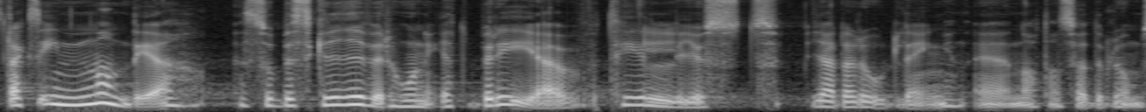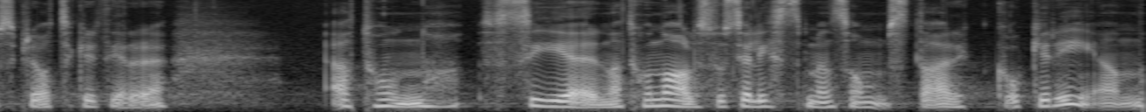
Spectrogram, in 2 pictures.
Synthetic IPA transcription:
st̪ɾaksɪnːand̪ɛ̰sɔbɛskɾiːvəɾɦʊnɛt̪bɾḛːvt̪ʰɪljɵst̪jæːɖaɾuːd̪lɪ̰ŋnɔ̰t̪hansœːd̪əblʊ̰mspʰɾɪvɑ̰ːt̪sɛkɾɛt̪ʰeːɾa̰ɾə̰ | a̰t̪hʊnseːɾnat̪ɧʊnɑːlsʊsɪalɪsmənsɔmst̪a̰ɾkʰɔkɾḛːn

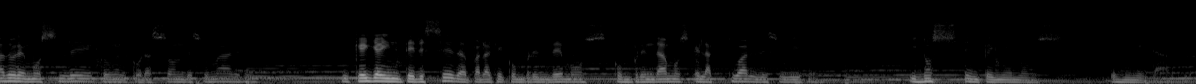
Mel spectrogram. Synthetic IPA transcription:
aðo̞ɾemosleko̞ŋe̞lko̞ɾaso̞nd̪e̞sumaðɾe | ikeeʎaint̪e̞ɾse̞ðapaɾakekompɾend̪emos | ko̞mpɾe̞nd̪amo̞se̞lak̚t̪wald̪e̞suixo | ino̞se̞mpeɲemo̞s | e̞ŋimit̪a̰ɾlo

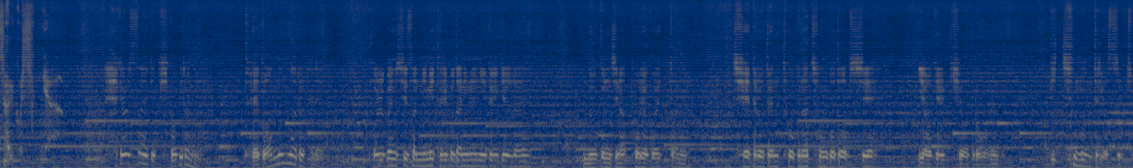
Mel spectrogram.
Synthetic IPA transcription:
t͡ɕʌɭɡʌɕʰi̥ma | he̞ɡjʌɭs͈aeɡepiɡʌɡiɾanjɯn | tʰwe̞doanːɯnmaɾɯɭpoɲapuɭɡɯnɕʰisʰʌɲːimitɯɾiɡodanimjʌnidɯɾiɡiɭːae | nuɡund͡ʑinakojʌboɦet̚t͈ʌne | t͡ɕe̞de̞ɾodwe̞ntoɡunat͡ɕʌŋɡodoʌp̚ɕ͈i | jʌɡiɾɯɭkiwʌduɾʌonɯn | mit͡ɕʰɯnmundɯɾiʌs͈ʌt͡ɕ͈o

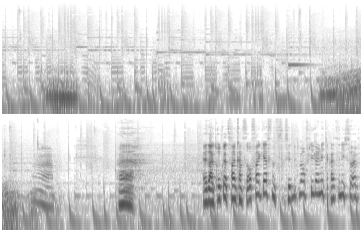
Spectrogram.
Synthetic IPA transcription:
a | aː | ʔɛzaːktʁʏkv̥ɛɐt͡sfaːʁnkʰanstd̥uaʊxfɛɐɡɛsn̩spʰasiɐtmɪtdeːmʔaʊfliːɡɐnɪçtd̥aːkanstd̥unɪçtz̥oːaɪnf

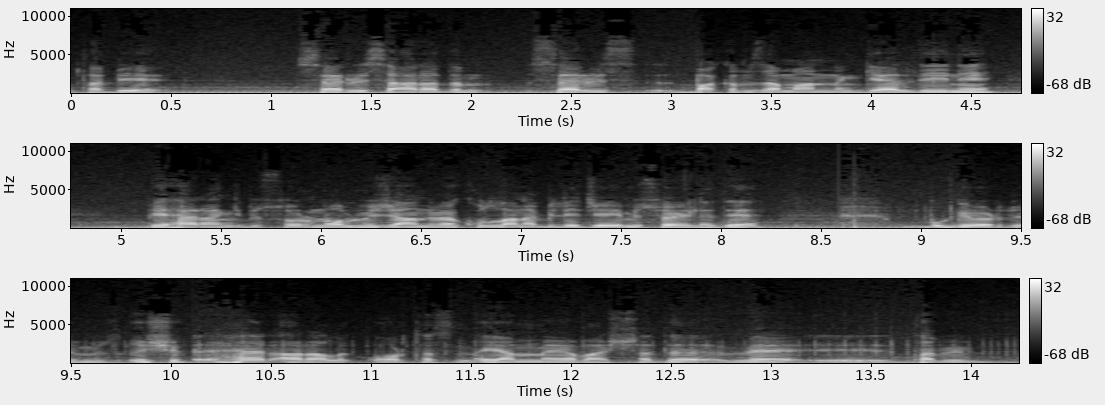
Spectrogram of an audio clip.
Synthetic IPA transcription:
t̪ʰabiː | sæɾvisiaɾad̪ɯm | sæɾvisbakʰɯmzamaːnɯnɯnɟælʲd̪iːnɪ | biɦæɾhaɲɟibiɾso̞ɾuno̞lˠmɯjd͡ʒaːnɯvɛkʰulˠːanabilʲe̞d͡ʒe̞jimisø̞jlʲe̞d̪ɪ | buɟø̞ɾd̪yːmyzɯʃɯkɦæɾaɾalˠɯko̞ɾt̪ʰasɯnd̪ajanmajabaʃlˠad̪ɯvɛt̪ʰabiː

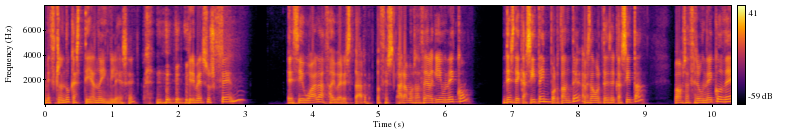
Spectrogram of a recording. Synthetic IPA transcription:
me̞θklãnd̪okast̪eʝanoiŋɡle̞se | pɾimeɾsuspen | e̞siɣwalafajβeɾest̪a̰ɾt̪ent̪o̞nθe̞saɾaβamo̞saθeɾakiune̞ko̞ | d̪e̞zðekasit̪aimpo̞ɾt̪ant̪e̞a̰ɾaest̪amo̞zðe̞zðekasit̪a | bamo̞saθe̞ɾune̞koðe̞

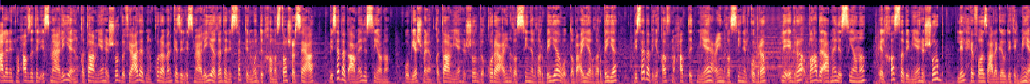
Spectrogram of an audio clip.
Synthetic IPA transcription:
ʔaʕlænæt̪mʊħɑːfɑzˤɑlʔɪsmaːʕilɪjːæʔɪnqɨt̪ˤɑːʕmɪjæːhɪʃːoɾbfiʕad̪æd̪mɪnqoɾˤɑmɑɾˤkæzælʔɪsmaːʕilɪjːæɣæd̪ænɪsːæb̚t̪lmʊd̪ːæxæmɑst̪ˤɑːʃɑɾˤsaːʕa | bɪsæbæbʔaʕmæːlɨsˤːɨjɑːnɑ | wɪbɪjæʃmælɪnqɨt̪ˤɑːʕmɪjæːɦɪʃːoɾˤbqoɾˤɑʕiːnɣɑsˤːiːnɪlɣɑɾˤbɪjːæwɪd̪ˤːɑbʕɪjːalɣɑɾˤbɪjːæ | bɪsæbæbʔiːqɑːfmɑħɑt̪ˤːɑmɪjæːhʕiːnɣɑsˤːiːnɪlkʊbɾˤɑ | lɪʔɪɡɾˤɑːʔbɑʕd̪ˤʔaʕmæːlɨsˤːɨjɑːnɑ | ʔɪlxɑːsˤːɑbɪmɪjæːɦɪʃːʊɾˤb | lɪlħefɑːzˤʕa̰læɡæwd̪ælmɪjæː

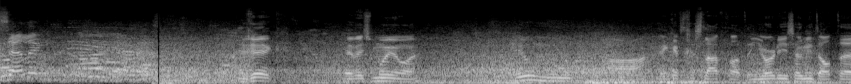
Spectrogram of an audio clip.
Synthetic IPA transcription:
zɛlək | rɪk | ɛʋesmujoŋə | ɦɪːlˠmujarɪkɦɛftχenslaːpχəɦɑtɛnjɔɹdiɪsowk̚nitɑlˠtə

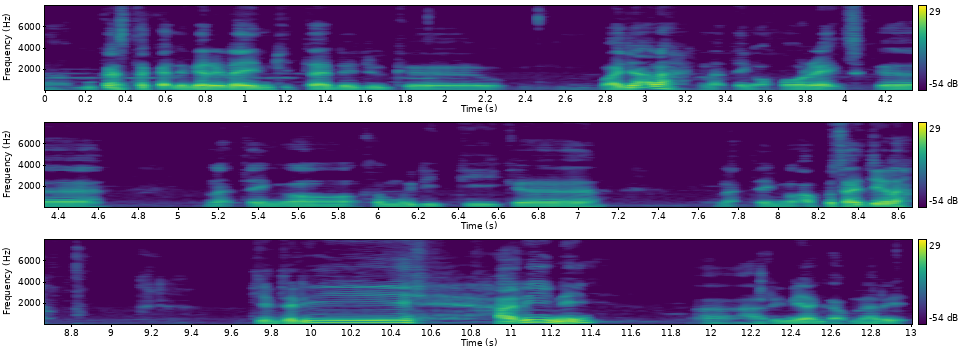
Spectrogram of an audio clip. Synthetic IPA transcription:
bukansət̪akat̪̚nəɡaɾalaɪnkit̪aadad͡ʒuɡa | baɲaʔ̚lahnaʔt̪eŋɔʔfoɾɛk̚skə | naʔt̪eŋɔʔkʰomudit̪ikə | naʔt̪eŋɔ̰ʔapəsad͡ʒalah | oked͡ʒadi | haɾini | ahaɾiniaɡaʔmənaɾɪʔ

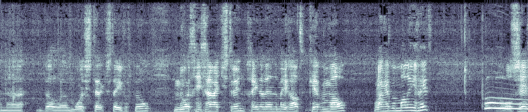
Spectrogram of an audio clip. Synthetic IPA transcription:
ən | ʋɛlˠmoːjstɛrksteːvəχspølˠnoːjtχeːnχaːt͡ʃə̥stərɪnχeːnɛlɛndəmejxəɑtɪkhɛpənʋɑlˠ | hulaŋɦɛpʋənmɑlˠɪ̃nχərɪt | ɔzɛ

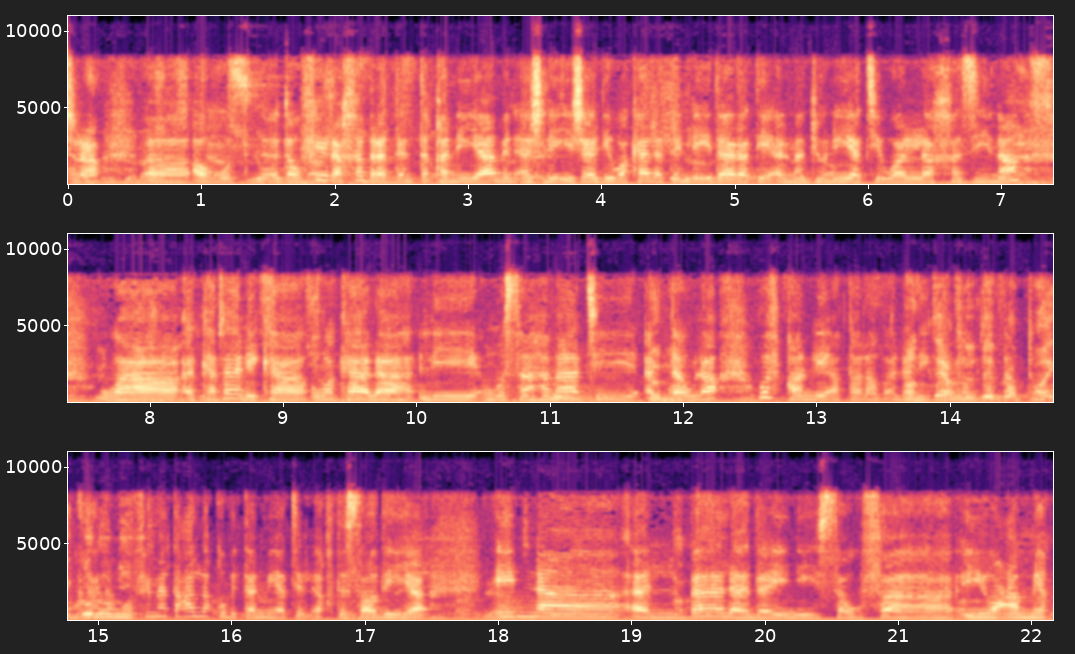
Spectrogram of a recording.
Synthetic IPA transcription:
ɾˤɑ | ʔaw | t̪awfiːɾaxɪbɾat̪ɪqɑnɪjːamɪnʔaʒlʔiːʒaːd̪wakaːlalɪʔɪd̪ɑːɾˤɑʔalmad̪juːnɪjːawɪlxaziːna | wɪkaðaːlɪkawakaːlalɪmʊsaːɦamaːt̪ʔad̪ːawla | wɪfqɑnlɪʔɑt̪ˤːɑlɑbʔalːaðiːkʊnt̪admʊhfiːmajat̪aʕalːɑqbɪt̪ːanmɪjalʔɪqt̪ɨsˤɑːd̪ɪjːa | ʔɪnːaalbalad̪ajnisawfajʊʕamːɪq

